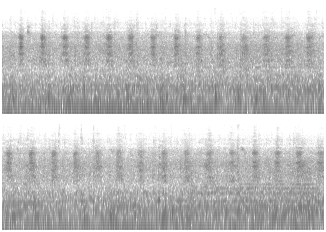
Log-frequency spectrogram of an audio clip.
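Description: Rapid rhythmic panting through open mouths with the tongue stuck out, about two and a half quick breaths a second, from people doing a Kundalini breathing exercise.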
